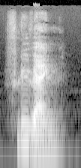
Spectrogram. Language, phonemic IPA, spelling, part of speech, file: Dutch, /flyˈwɛin/, fluwijn, noun, Nl-fluwijn.ogg
- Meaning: synonym of steenmarter (“beech marten (Martes foina)”)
